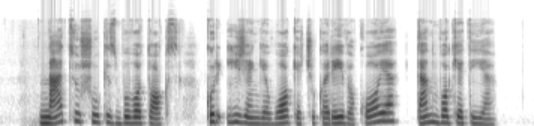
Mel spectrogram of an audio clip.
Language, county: Lithuanian, Utena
